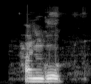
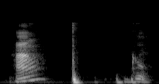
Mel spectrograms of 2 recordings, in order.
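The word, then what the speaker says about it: 한국: eh secara apa namanya secara tulisan kan kita membacanya adalah hanguk Iya G seperti ini ya hanguk kan cuman dalam ee aturan baca yang nomor 4 ini maka ini berubah bunyi menjadi Nien berubah bunyi menjadi Eng maka dibacanya adalah hang hang guk seperti ini ya hangguk seperti itu ada ada bedanya enggak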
